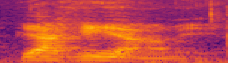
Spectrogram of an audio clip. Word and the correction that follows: Akiyama: Akiyama. – Akiyama. Why are you telling me to say it when you just said it? – Because you mispronounced it, so I was correcting you.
